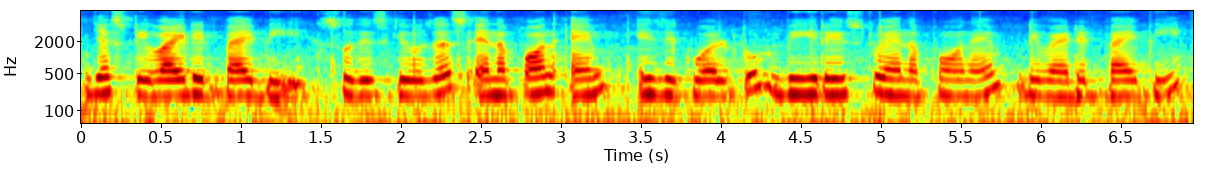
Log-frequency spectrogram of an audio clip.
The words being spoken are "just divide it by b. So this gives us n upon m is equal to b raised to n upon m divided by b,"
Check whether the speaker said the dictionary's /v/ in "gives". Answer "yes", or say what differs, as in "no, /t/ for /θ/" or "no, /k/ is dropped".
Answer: no, /v/ is dropped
